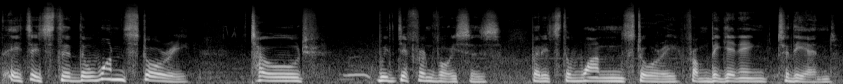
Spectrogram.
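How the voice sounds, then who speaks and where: A middle-aged man from Fiji, answering interview questions in a reflective, measured way. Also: a little high, mellow, a little hiss or hum.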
